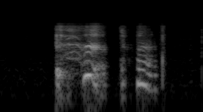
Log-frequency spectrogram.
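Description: A woman coughing: one strong cough about half a second in, then a few shorter ones.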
